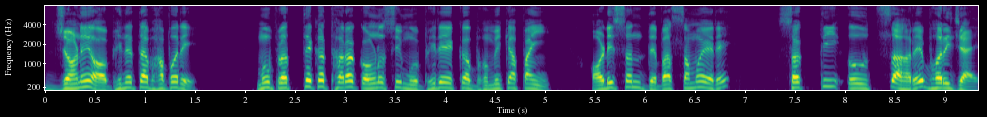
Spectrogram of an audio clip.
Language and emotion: Odia, happy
